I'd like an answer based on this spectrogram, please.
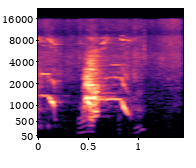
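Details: A young civet kit found at Cikereteg gives short, squeaky yelps and a falling whine.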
